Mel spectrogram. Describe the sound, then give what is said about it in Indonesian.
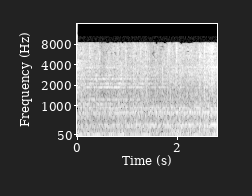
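A steady, droning rumble from a train engine heard among sleeping passengers: a continuous low hum with a broad noisy wash above it, even in level and unbroken for the whole stretch. “kulihat semua penumpang tertidur, seakan tertutup suara mesin kereta.”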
